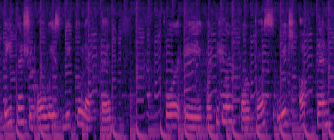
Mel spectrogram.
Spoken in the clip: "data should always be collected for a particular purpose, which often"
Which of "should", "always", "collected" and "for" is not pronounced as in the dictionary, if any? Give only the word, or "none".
always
